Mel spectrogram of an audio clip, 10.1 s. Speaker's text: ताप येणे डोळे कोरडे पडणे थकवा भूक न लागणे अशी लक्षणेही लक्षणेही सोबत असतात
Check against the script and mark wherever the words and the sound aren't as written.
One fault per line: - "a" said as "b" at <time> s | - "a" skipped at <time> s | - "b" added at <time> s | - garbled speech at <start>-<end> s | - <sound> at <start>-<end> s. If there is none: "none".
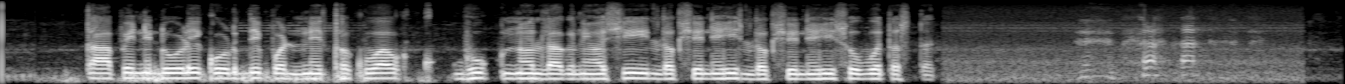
- laugh at 8.1-9.6 s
